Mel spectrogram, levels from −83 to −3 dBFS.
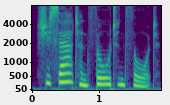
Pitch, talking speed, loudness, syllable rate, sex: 220 Hz, 185 wpm, -19 LUFS, 3.3 syllables/s, female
